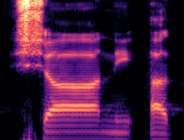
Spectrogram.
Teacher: کاف کو باریک پڑھنا ہے، حمزہ کو تحقیق سے پڑھنا ہے، لمبا نہیں کرنا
